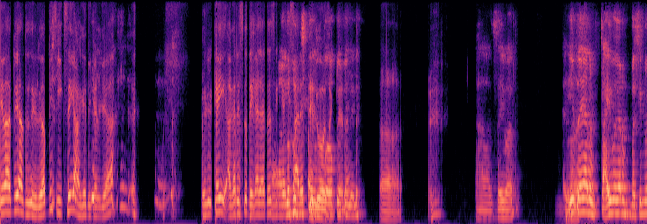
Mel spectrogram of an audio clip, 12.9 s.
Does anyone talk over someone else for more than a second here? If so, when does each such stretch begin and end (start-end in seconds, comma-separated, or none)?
5.4-7.0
